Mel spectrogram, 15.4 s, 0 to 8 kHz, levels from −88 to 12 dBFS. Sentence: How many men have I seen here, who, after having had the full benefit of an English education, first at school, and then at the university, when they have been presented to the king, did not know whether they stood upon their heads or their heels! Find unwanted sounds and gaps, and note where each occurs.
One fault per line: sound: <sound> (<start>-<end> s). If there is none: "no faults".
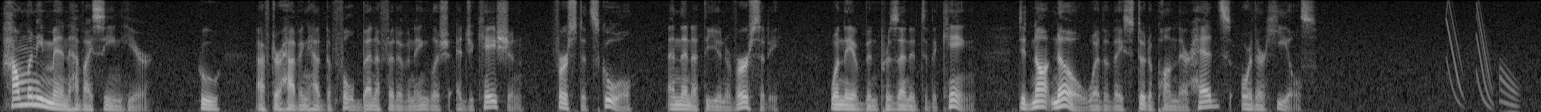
sound: chirp (14.5-15.2 s)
